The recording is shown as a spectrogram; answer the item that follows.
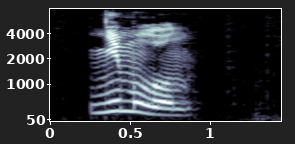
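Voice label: "нимлун", Komi-Zyrian, female; kpv audio dict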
